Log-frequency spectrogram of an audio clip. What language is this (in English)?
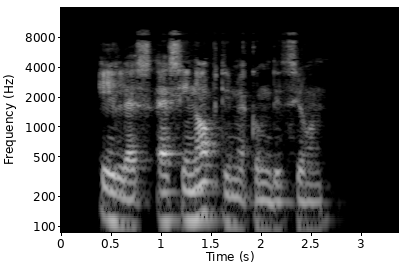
Interlingua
